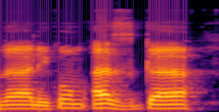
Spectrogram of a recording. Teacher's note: زا میں سیٹی کی آواز پیدا کریں گے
